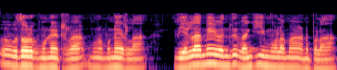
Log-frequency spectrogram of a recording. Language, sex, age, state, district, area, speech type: Tamil, male, 60+, Tamil Nadu, Coimbatore, urban, spontaneous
